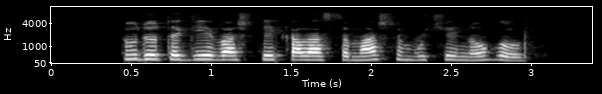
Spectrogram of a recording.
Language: Mari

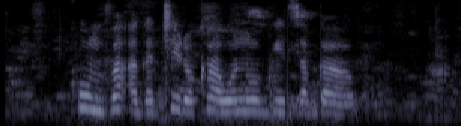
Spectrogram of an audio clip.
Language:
Kinyarwanda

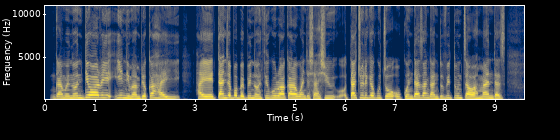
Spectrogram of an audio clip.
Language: Kwambi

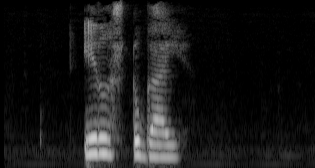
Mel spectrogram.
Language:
Mari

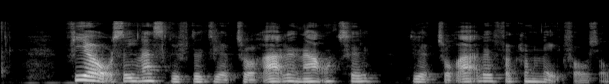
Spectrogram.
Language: Danish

